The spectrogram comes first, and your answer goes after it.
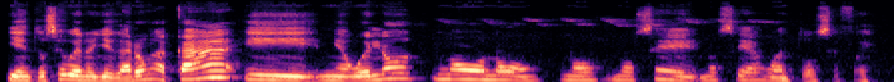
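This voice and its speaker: A woman's voice: mid-range voice, moderate pace, warm tone. A middle-aged woman with a Caracas Venezuelan accent, telling her life story informally as an interview guest, chatty and courteous, often repeating her phrases.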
